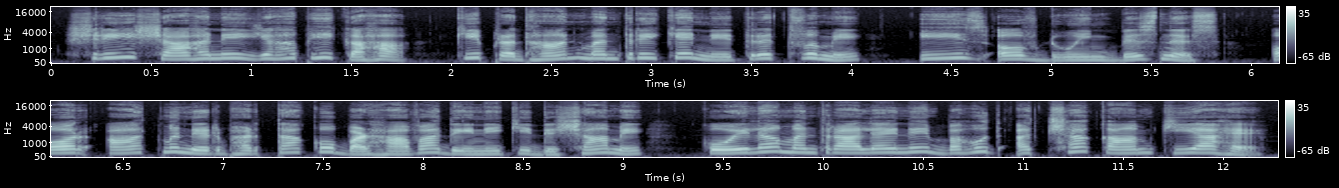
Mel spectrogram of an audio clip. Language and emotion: Hindi, neutral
